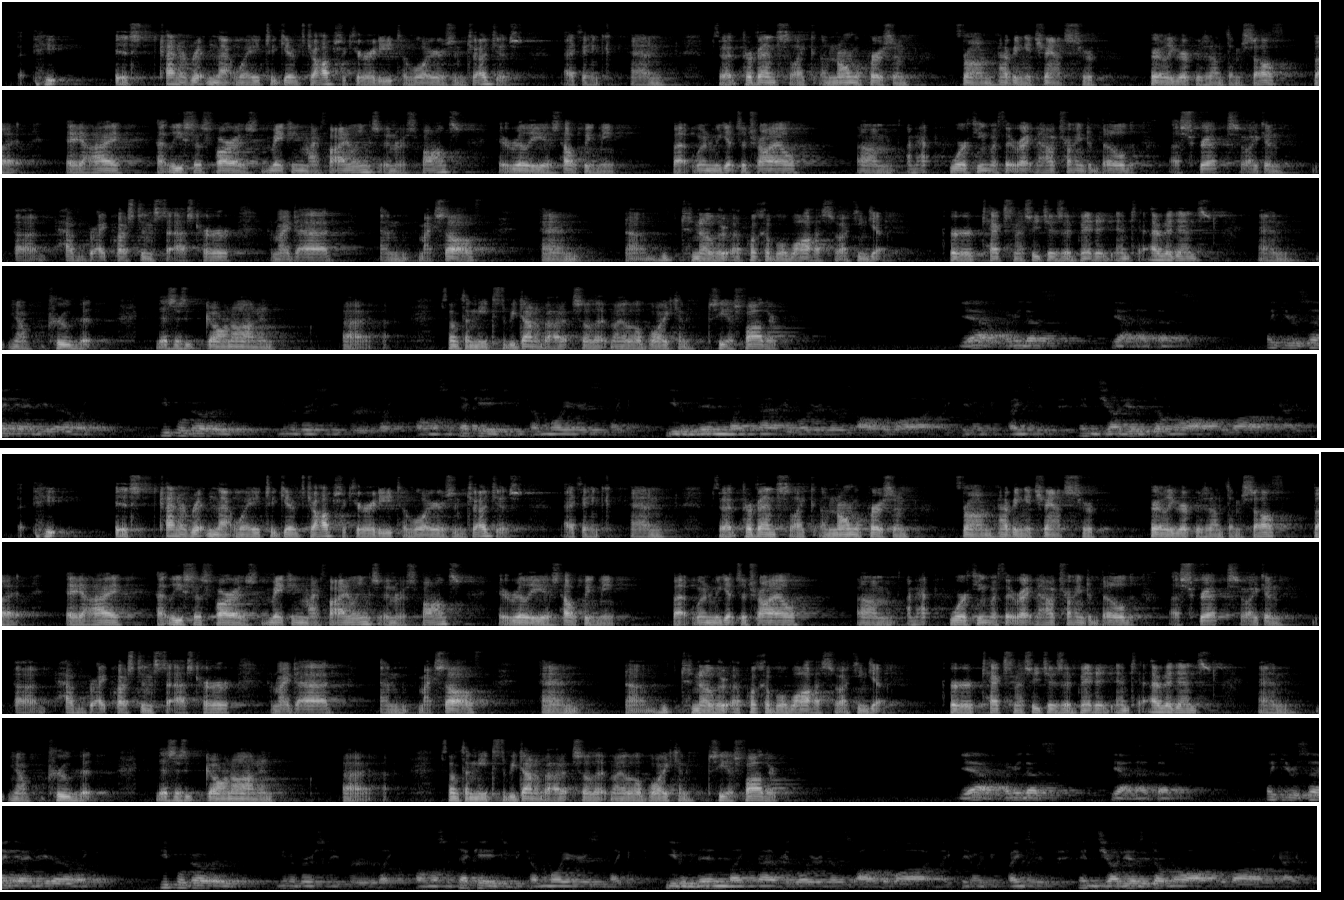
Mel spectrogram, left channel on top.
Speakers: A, on the right; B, on the right.
A: he it's kind of written that way to give job security to lawyers and judges, I think, and so it prevents like a normal person from having a chance to fairly represent themselves. But AI, at least as far as making my filings in response, it really is helping me. But when we get to trial, um, I'm ha working with it right now, trying to build a script so I can uh, have the right questions to ask her and my dad and myself and um, to know the applicable laws, so I can get her text messages admitted into evidence and you know prove that this is going on and uh, something needs to be done about it so that my little boy can see his father.
B: Yeah, I mean that's yeah that that's like you were saying the idea like people go to university for like almost a decade to become lawyers and like even then like not every lawyer knows all of the law and like they don't even claim to and judges don't know all of the law like I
